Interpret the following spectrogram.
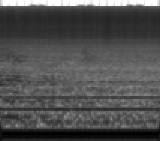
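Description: Steady electrical mains hum with a low buzz and an even hiss, unchanging throughout.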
